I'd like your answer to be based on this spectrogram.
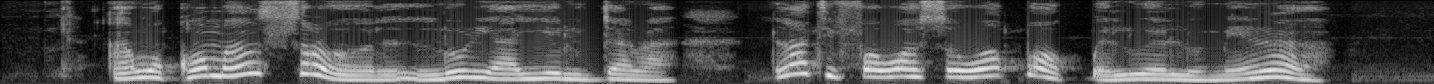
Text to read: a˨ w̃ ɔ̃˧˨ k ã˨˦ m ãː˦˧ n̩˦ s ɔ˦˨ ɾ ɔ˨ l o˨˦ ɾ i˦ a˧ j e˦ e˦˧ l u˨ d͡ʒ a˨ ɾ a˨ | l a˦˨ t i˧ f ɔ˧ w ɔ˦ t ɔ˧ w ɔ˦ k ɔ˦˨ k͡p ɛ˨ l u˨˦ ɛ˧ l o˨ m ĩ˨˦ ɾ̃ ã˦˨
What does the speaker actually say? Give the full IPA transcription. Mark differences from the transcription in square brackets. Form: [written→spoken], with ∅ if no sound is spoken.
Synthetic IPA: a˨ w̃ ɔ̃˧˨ k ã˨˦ m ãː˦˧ n̩˦ s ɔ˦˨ ɾ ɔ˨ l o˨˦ ɾ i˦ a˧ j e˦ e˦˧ l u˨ d͡ʒ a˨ ɾ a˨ | l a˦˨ t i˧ f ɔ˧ w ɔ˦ [t→s] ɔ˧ w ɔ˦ [k→k͡p] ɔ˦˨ k͡p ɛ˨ l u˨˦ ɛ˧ l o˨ m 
